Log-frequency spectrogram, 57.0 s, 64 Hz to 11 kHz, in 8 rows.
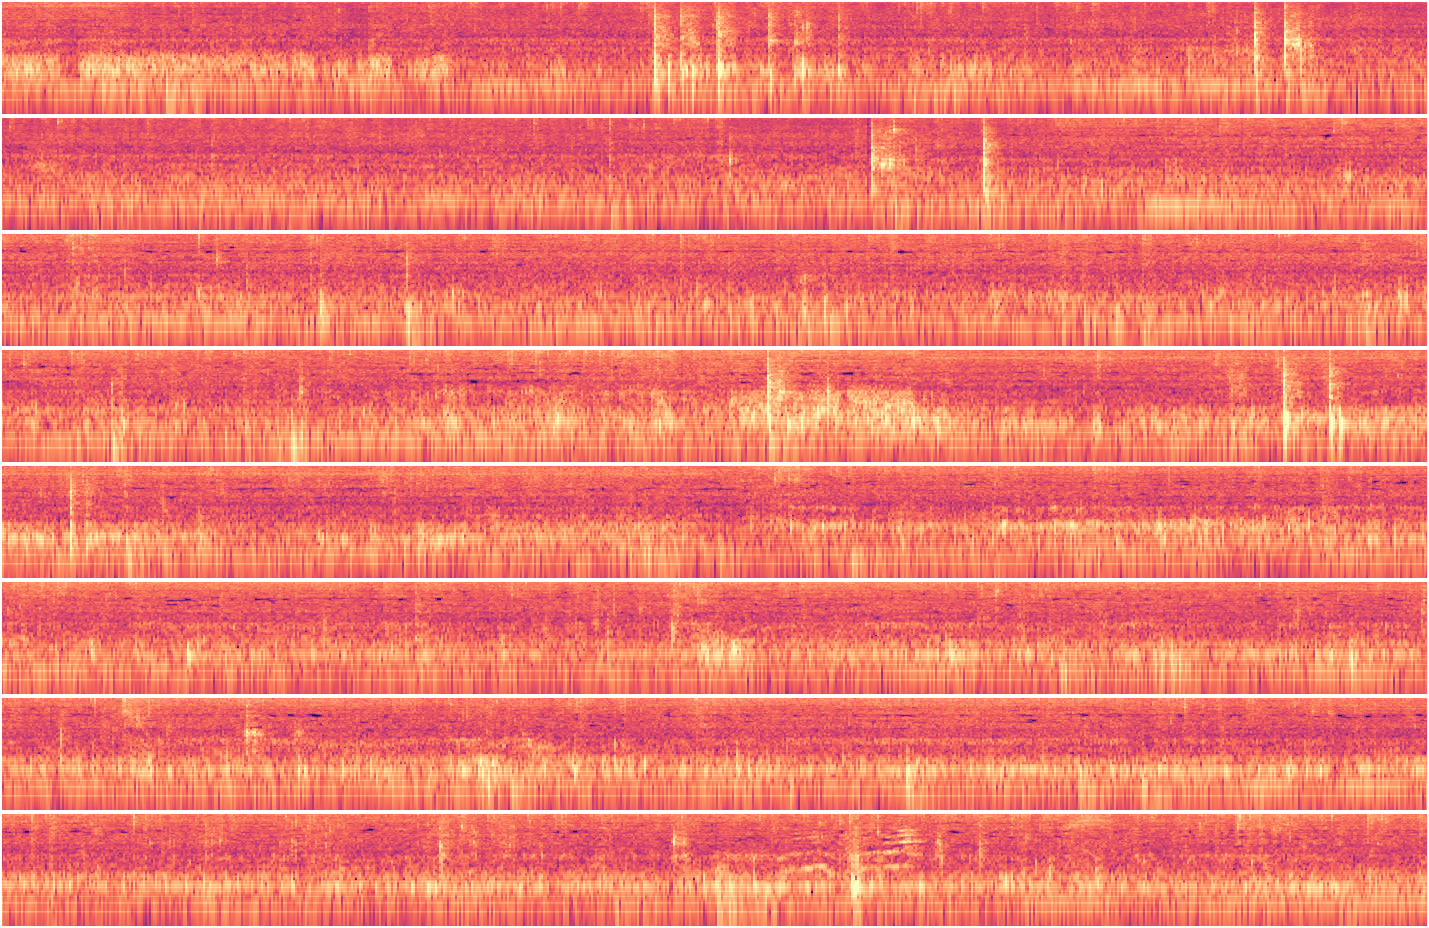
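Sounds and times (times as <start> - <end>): faucet running into sink: 0.8 - 57.0
sponge and cloth rinsed and wrung: 11.4 - 57.0.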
